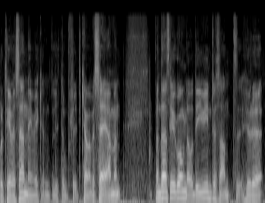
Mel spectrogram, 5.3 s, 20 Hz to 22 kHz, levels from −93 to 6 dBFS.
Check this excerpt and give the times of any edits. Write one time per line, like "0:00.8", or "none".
0:01.0
0:03.4
0:03.7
